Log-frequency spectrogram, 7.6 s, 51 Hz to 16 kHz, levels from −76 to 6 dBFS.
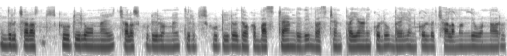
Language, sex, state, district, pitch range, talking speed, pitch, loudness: Telugu, male, Andhra Pradesh, Manyam, 135-145 Hz, 175 wpm, 140 Hz, -20 LUFS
